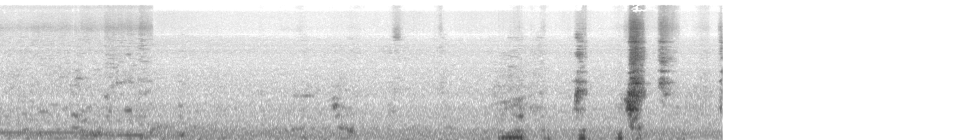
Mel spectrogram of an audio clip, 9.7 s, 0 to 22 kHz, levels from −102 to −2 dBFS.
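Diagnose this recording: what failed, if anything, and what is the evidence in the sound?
The speech stops abruptly at 7.22 s and never returns: an audio dropout to silence that runs to the end of the recording. From that point the waveform is flat and the spectrogram is blank, with no room tone or noise floor, so the input was lost rather than merely quietened. The failure is likely on the capture side, a disconnected device or failed link, while the recorder kept writing silence.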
